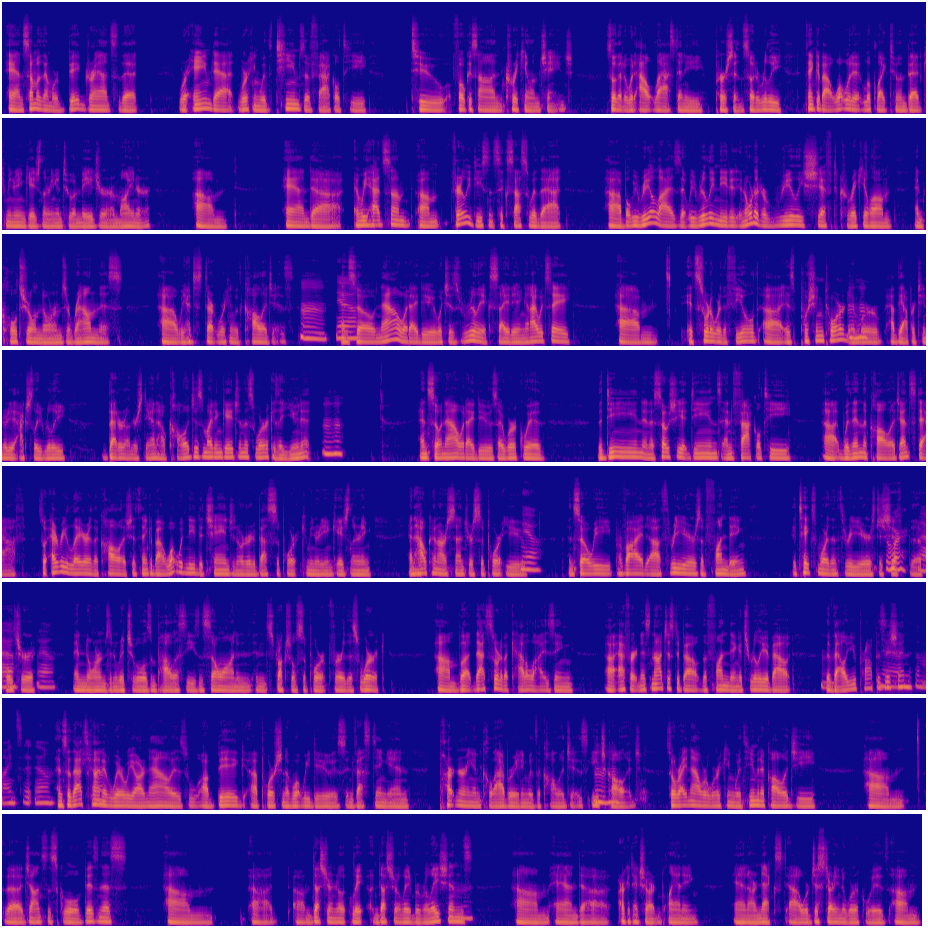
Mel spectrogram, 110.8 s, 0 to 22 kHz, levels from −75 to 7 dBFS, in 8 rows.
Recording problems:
none

